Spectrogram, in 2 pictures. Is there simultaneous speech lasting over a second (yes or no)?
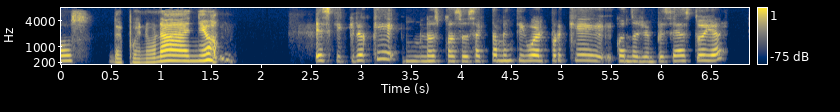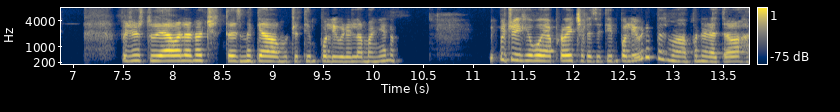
no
